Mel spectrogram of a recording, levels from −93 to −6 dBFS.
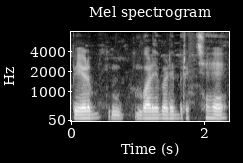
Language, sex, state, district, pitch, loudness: Hindi, male, West Bengal, Alipurduar, 115 Hz, -18 LUFS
